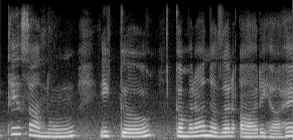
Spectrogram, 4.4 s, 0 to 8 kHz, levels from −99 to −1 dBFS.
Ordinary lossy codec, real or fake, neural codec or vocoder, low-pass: none; real; none; none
